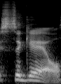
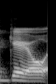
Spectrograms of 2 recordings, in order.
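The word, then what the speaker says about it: Sgaeyl: to do to say Gail and make it a silent s. But if you assume the author is using like Gaelic origin of language, it's sail.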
